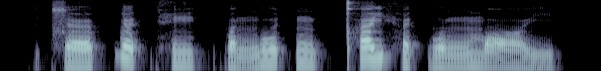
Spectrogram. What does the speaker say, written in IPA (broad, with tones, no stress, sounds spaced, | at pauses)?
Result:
t͡s œː˨˥ p̚ l ɵ˨˥ t̚ h iː˧ k̚ p ɐ˨˥ ŋ uː˥ t̚ ŋ ʊ˨ k̚ pʰ ɐ˥ j h ɵ˨ t̚ w ʊ˨˧ ŋ m ɔː˨˩ j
